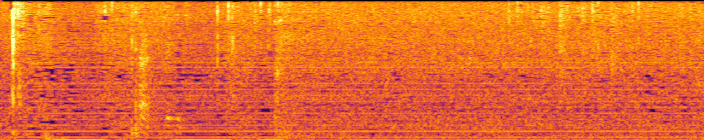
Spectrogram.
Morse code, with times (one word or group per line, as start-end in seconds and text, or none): none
